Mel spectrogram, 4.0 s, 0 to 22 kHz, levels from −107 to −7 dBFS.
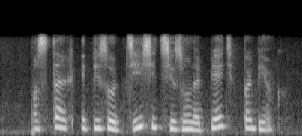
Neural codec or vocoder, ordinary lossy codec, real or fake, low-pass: codec, 16 kHz, 0.8 kbps, ZipCodec; Opus, 16 kbps; fake; 7.2 kHz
